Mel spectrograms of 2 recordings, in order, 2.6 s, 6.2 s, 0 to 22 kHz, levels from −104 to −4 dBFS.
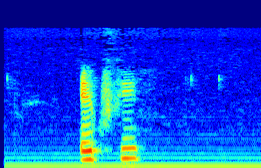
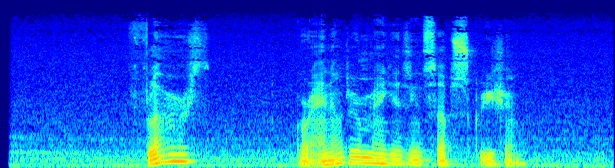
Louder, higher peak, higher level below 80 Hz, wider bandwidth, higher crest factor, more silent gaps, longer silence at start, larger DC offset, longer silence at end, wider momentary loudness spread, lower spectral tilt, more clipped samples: first, -28 LUFS vs -38 LUFS; first, -8 dBFS vs -20 dBFS; first, -48 dBFS vs -58 dBFS; second, 11 kHz vs 15.5 kHz; about the same, 24 dB vs 20 dB; neither; first, 0.8 s vs 0.1 s; neither; first, 0.35 s vs 0 s; first, 26 LU vs 21 LU; about the same, -6 dB/octave vs -6 dB/octave; neither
